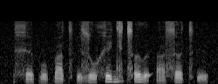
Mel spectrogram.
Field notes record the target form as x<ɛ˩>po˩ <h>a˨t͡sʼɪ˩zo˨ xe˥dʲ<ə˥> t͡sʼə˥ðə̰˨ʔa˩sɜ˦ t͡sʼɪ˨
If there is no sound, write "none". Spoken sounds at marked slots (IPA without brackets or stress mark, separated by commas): ɛ˩, p, ə˥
